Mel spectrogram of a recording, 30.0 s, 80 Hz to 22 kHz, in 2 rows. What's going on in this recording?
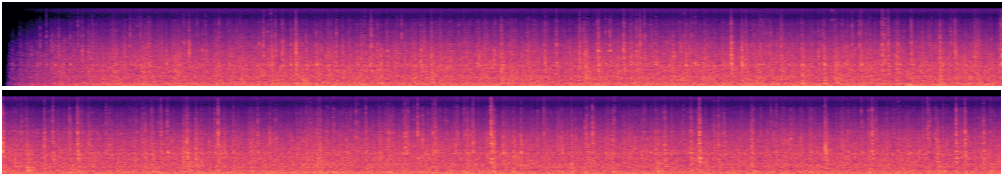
Soundscapes > Indoors
Interior Rain
Rain hits the skylight in my bedroom. There are two textures: first, the microphone is pointed toward the window, then toward the wall, which produces a muffled sound. * No background noise. * No reverb nor echo. * Clean sound, close range. Recorded with Iphone or Thomann micro t.bone SC 420.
